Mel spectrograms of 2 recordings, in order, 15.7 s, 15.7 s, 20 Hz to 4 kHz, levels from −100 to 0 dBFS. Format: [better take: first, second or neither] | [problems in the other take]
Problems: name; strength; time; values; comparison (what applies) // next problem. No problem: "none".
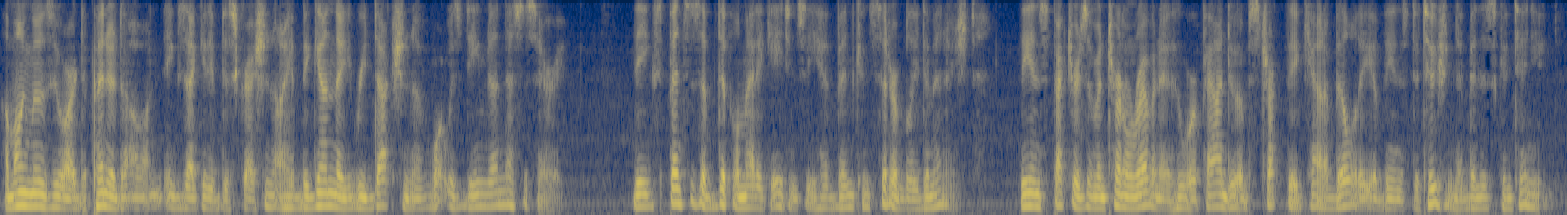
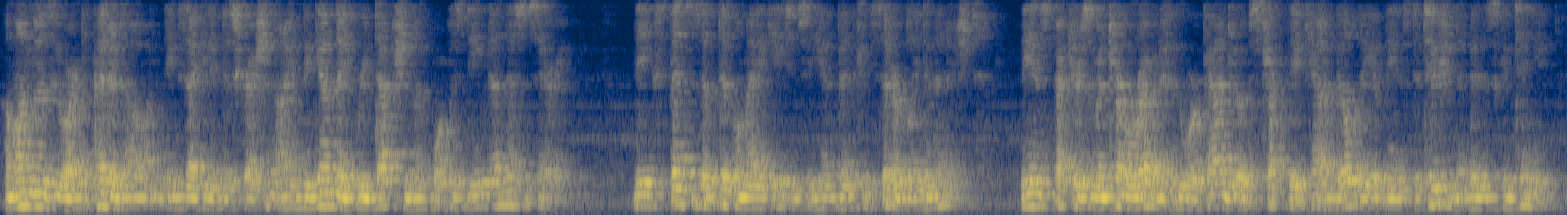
first | room echo; dies away in 0.7 s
